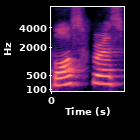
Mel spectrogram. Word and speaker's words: Bosphorus: အဲ့တော့နောက်တစ်ခုက this is the picture of the Bosphorus Bridge. So how do you pronounce it?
